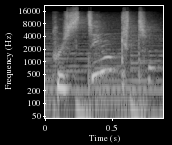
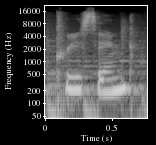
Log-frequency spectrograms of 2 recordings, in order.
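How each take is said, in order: First: The second syllable has an added t sound. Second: The second syllable has no added t sound. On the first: The speaker calls it wrong. "I'm still so dumb and can't say it" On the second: The speaker calls it right. "You had it right"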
